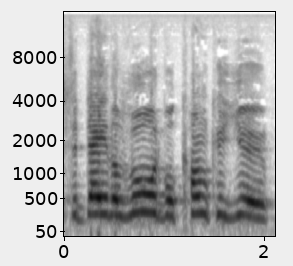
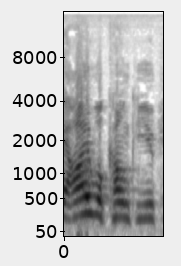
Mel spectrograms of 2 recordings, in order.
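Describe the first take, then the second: First: "Lord" stressed and falling, other words light; weight "Lord", not the speaker. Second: "I" lifted and pressed before "will conquer you"; stress on I. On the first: Preacher correcting the emphasis, stress on "Lord". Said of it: "He says". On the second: Preacher showing the wrong emphasis, stress on "I". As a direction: lean on "I" as the one who conquers. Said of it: "You notice he doesn't say". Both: Shown as a demonstration.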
